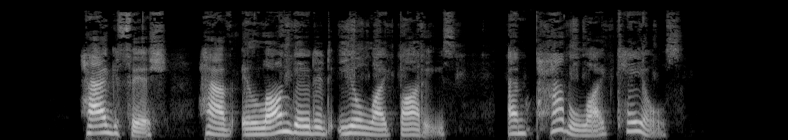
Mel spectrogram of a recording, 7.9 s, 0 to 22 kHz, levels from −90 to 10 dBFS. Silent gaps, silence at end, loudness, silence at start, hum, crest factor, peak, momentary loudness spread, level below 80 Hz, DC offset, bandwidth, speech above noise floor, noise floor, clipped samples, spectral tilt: none; 1.15 s; -18 LUFS; 0.8 s; none; 20 dB; 0 dBFS; 14 LU; -64 dBFS; under 0.1%; 16 kHz; over 72 dB; under -90 dBFS; under 0.1%; -6 dB/octave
